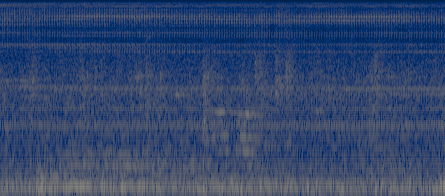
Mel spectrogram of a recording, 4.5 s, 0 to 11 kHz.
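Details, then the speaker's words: Refrigerator inverter compressor run on a homemade tester instead of its original inverter: low even hum with light mechanical tick, no knock or rattle, current rising to 0.5 A; normal running. "Ayan guys, natumandar na rin po itong ating compressor. So ayan, umaangat na po ang current."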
